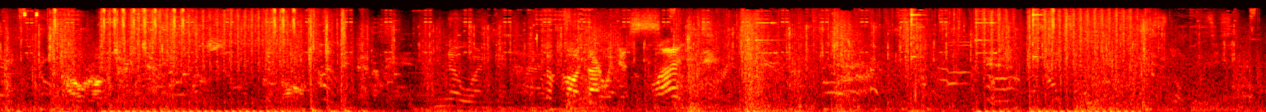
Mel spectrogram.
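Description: Video game gunfire rattles in rapid bursts.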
